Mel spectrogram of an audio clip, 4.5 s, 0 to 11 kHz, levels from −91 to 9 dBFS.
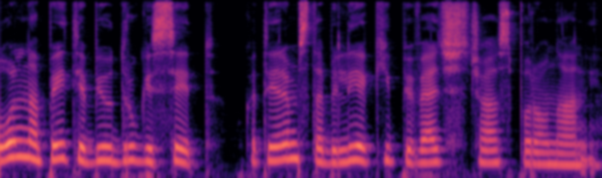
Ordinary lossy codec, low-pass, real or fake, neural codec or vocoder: none; none; real; none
